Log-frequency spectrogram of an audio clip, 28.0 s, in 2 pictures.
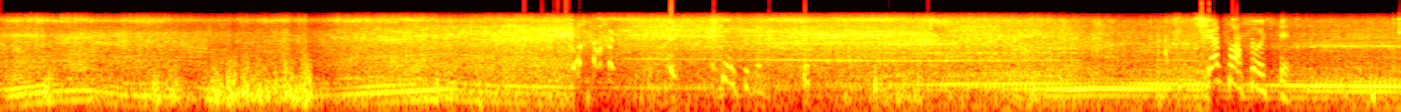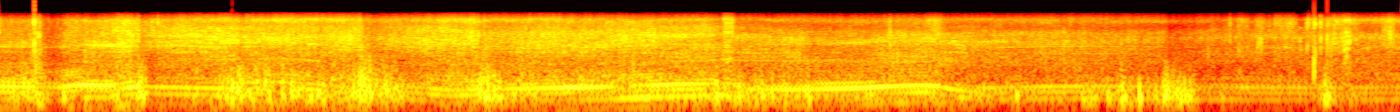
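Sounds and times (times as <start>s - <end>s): small engine revving hard: 0.0s - 11.0s, 13.5s - 23.9s
tyre hiss and road noise: 0.0s - 28.0s.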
